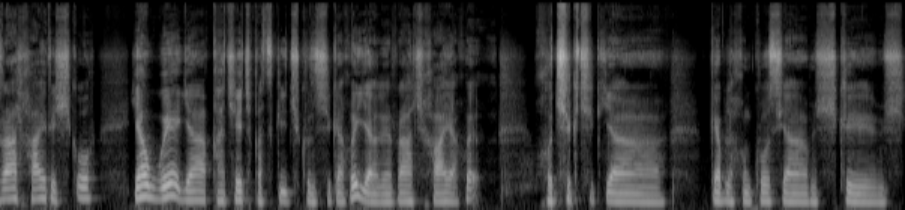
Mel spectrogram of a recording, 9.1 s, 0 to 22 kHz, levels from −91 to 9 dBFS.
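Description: No technical faults are audible anywhere in the speech recording.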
